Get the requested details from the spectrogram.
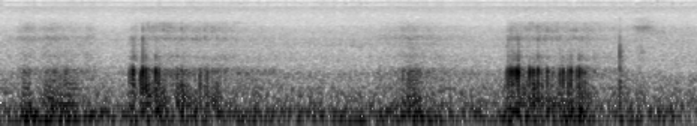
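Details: Cat snoring during sleep: low, rumbling, rattling breaths repeating in slow cycles, with two louder snorting inhalations.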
